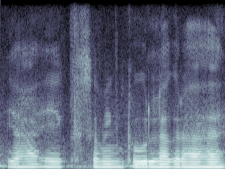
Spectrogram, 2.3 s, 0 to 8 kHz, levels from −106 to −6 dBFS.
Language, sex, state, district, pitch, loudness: Hindi, male, Punjab, Pathankot, 125 Hz, -17 LUFS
